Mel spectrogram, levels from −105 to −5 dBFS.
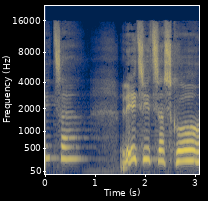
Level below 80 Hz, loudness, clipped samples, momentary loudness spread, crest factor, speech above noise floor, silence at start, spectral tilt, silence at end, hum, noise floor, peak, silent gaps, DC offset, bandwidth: -66 dBFS; -23 LUFS; under 0.1%; 13 LU; 16 dB; 33 dB; 0 s; -2.5 dB/octave; 0 s; none; -56 dBFS; -8 dBFS; none; under 0.1%; 16 kHz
